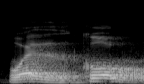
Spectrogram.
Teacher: വദ്കുർ റാഇൻ്റെ ഉച്ചാരണം പ്രത്യേകം ശ്രദ്ധിക്കുക, തഫ്ഖീം ചെയ്യണം. റാഇനെ തടിപ്പിച്ച് സ്വരഭാരത്തോടെ ഉച്ചരിക്കുക. റാഇനും അല്പം റഖാവ അഥവാ തവസ്സുത്ത് എന്ന സിഫത്ത് ഉള്ള അക്ഷരമാണ്.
